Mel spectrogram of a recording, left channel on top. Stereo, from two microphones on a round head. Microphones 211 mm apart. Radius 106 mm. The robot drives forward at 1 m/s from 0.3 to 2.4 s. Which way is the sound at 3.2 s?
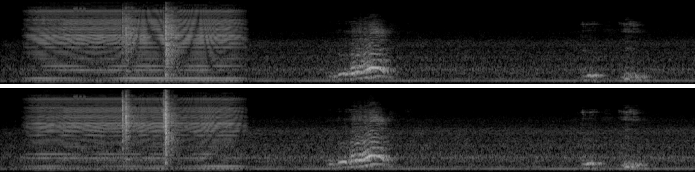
15° right (ahead or behind).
